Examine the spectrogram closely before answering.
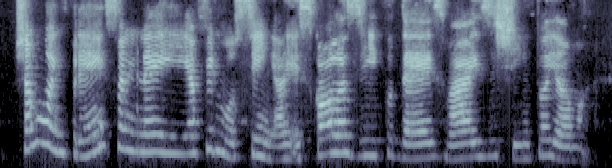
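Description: Her intonation lively and her pitch high, a woman talks at a fairly slow pace with hardly any pauses. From Brazil. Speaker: business owner, sponsor. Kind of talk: casual interview.

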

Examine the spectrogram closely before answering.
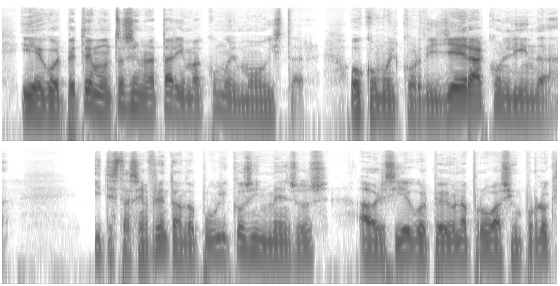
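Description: At a very fast pace, a man talks in a medium-pitched voice with a dark, mellow tone and fairly even intonation. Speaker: podcast host. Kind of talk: interview.

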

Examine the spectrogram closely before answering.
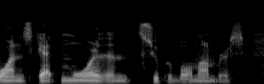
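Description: Speaking at a fairly slow pace with an American accent, a man with a plain, everyday voice and fairly low pitch comes across in a dry, close sound with no echo over a quiet background. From Boston, US (first 11 years in Italy). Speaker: motorsport team business executive. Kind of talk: interview.

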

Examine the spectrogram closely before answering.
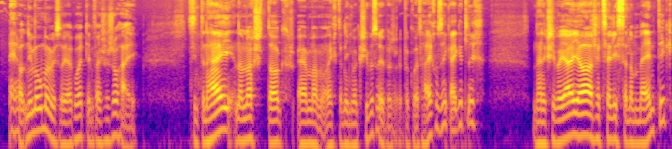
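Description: In a very clean recording with a silent background, a man speaks at a very fast pace. His medium-pitched voice has a dark, mellow tone and lively intonation. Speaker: podcast co-host. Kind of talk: casual chat.

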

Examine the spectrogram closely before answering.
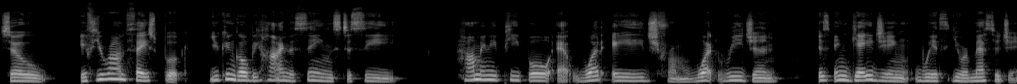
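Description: Heard on a very clean recording with a silent background, a woman with a fairly low pitch uses an ordinary speaking voice with lively intonation at a moderate pace. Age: 50s. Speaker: podcast host and nonprofit consultant. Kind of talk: casual instructional talk.

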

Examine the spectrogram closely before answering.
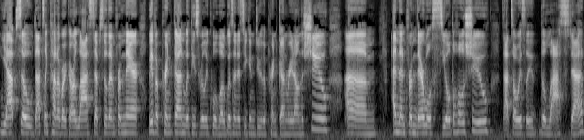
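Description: Her bright, sharp tone sits at a medium pitch for a woman, moving at a fairly quick pace with fairly even intonation. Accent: Maritime Canadian. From Halifax, Nova Scotia, Canada. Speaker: business owner. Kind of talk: interview.

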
